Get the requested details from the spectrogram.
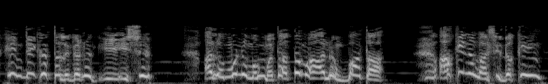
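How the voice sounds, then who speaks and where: Brief: fierce witch woman put on by a male narrator, shrill and tearful, high falsetto, lively swings, storybook horror. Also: fairly quick, no echo, lo-fi sound, faint music behind. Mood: angry. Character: woman, a fierce sorceress who dotes on a baby.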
